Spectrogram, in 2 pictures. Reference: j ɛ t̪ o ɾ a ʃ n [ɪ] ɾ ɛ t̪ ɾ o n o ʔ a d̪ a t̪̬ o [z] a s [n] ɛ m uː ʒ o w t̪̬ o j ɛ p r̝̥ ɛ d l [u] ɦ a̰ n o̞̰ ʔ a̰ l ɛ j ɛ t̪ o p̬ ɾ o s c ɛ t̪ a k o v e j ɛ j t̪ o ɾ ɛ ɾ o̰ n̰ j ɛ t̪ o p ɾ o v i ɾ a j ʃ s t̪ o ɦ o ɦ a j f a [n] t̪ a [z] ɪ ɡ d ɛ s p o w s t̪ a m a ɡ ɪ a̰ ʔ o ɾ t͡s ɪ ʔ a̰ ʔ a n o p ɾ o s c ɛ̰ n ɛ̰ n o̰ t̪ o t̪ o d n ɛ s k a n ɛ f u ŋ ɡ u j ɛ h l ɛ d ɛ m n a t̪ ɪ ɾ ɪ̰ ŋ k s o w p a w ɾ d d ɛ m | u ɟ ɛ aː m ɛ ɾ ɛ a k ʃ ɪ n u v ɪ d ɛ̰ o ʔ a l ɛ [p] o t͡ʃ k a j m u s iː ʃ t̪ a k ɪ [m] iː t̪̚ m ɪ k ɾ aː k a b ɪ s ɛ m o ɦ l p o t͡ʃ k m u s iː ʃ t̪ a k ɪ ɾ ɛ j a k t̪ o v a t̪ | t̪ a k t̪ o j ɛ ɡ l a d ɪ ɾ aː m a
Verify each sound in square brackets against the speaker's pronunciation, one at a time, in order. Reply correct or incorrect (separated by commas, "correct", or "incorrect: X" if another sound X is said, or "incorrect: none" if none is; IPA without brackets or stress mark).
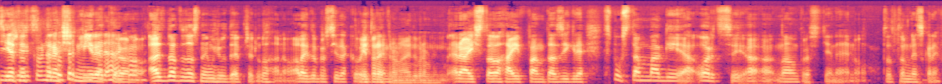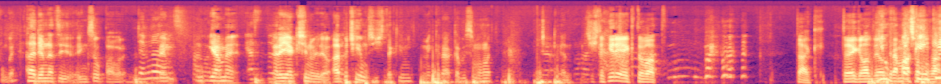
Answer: incorrect: i, correct, correct, incorrect: o, correct, correct, correct, correct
